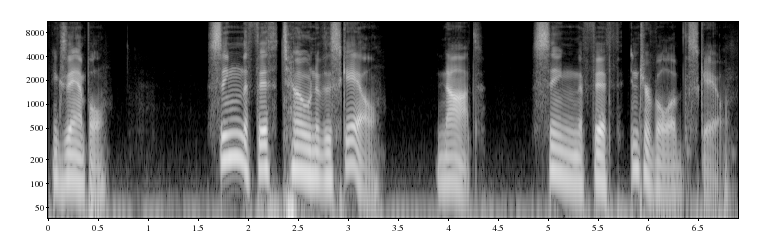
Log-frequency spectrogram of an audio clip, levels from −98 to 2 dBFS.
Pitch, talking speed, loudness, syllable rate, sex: 115 Hz, 140 wpm, -20 LUFS, 4.5 syllables/s, male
